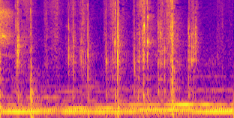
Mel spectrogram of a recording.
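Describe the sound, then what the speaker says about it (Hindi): A deck of tarot reading cards is shuffled close by in a steady, rapid riffling rhythm over a low constant hum. "शफल कर लेते हैं कार्ड्स को।"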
